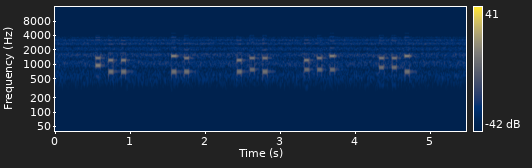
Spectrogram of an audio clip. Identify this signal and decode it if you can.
DTMF, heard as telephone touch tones, dialled by machine, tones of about 60 ms. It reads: 011 32 152 456 883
